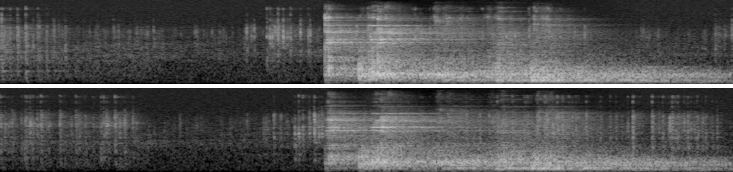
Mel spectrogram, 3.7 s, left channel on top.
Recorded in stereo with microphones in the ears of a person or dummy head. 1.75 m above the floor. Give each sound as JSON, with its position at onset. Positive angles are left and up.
{"t": 1.6, "sound": "breaking glass", "side_deg": 60, "distance_m": 6.0}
